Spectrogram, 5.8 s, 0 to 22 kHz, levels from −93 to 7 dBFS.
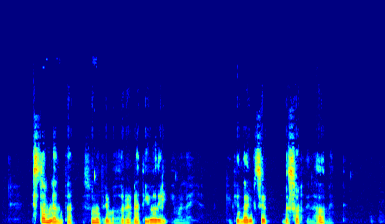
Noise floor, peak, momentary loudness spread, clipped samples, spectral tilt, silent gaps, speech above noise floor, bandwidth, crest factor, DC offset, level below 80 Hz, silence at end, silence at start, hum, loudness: -75 dBFS; -2 dBFS; 10 LU; under 0.1%; -5 dB/octave; none; 56 dB; 9.2 kHz; 20 dB; under 0.1%; -58 dBFS; 0.9 s; 0.5 s; none; -20 LUFS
